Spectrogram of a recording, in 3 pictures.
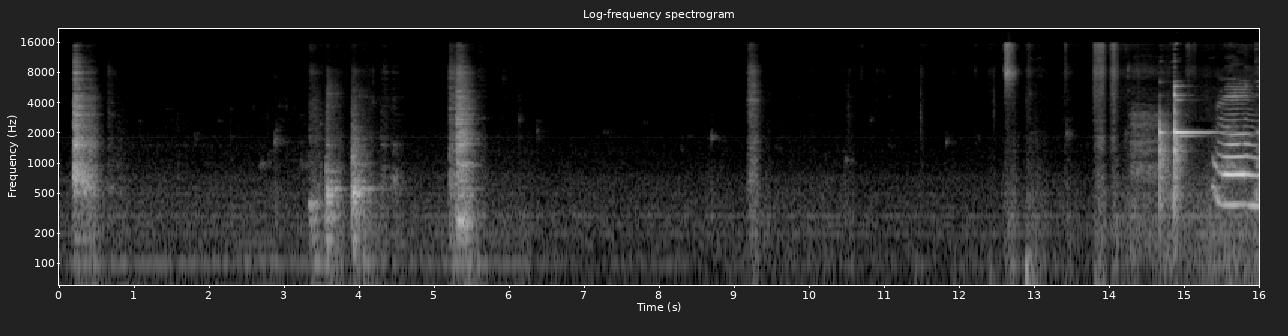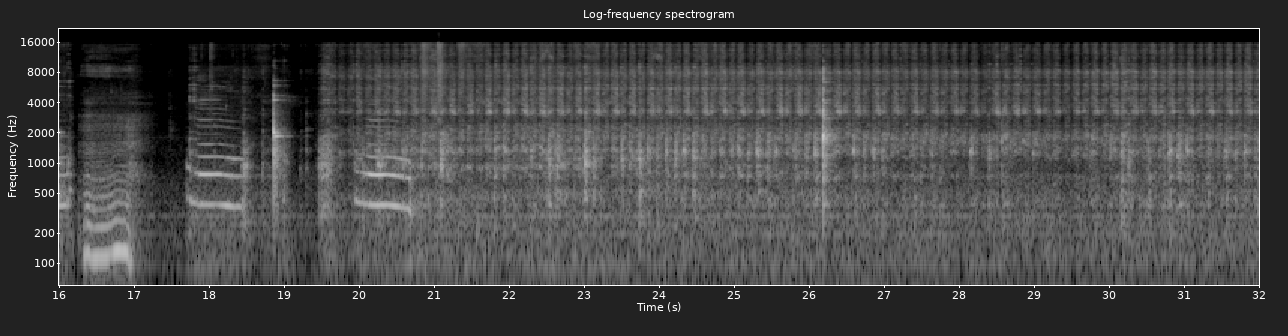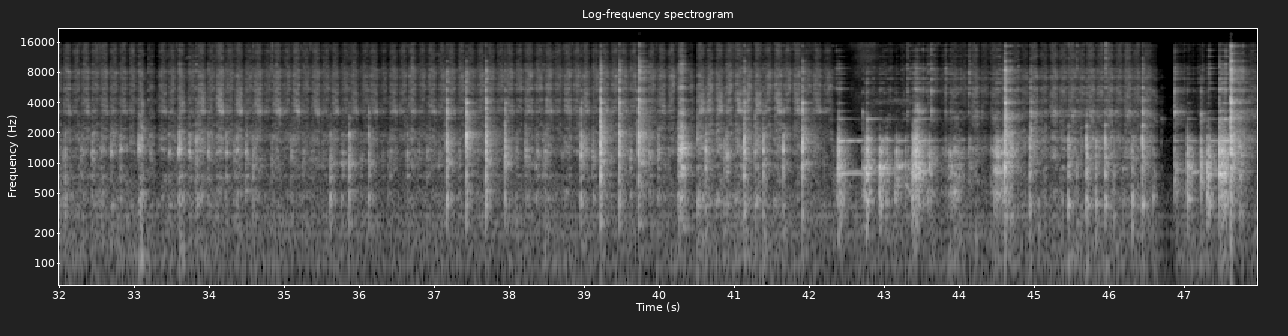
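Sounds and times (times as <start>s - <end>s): rubbing and scraping: 19.4s - 47.9s.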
